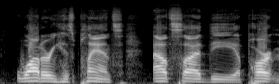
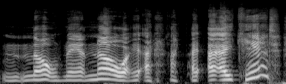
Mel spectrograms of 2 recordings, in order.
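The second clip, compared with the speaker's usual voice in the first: pleading fear; 7 semitones higher than usual. Acted. Johnny refuses, terrified.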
